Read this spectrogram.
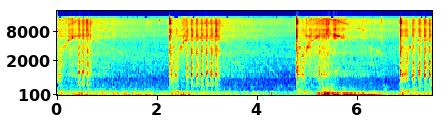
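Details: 1996 Suzuki Every van after fuel pump replacement, fuel pressure believed present, choke applied: starter cranking bursts catch briefly and die between tries; engine won't keep running, and the tank turned out to have no gas.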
